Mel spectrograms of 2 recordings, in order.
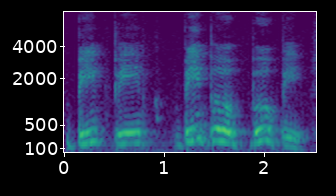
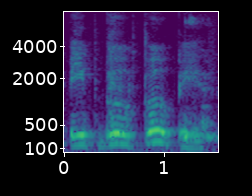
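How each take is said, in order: First: Wrong beeps; beeping like a little robot; toy robot voice. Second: Corrected beeps; toy robot voice. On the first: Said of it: "Sorry, I, I said beep, beep. That's not right". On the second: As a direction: beep boop boop beep like a toy robot. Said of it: "There we go". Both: Shown as a demonstration.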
